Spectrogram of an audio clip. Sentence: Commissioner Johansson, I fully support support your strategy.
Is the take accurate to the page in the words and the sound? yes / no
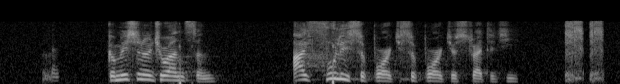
no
